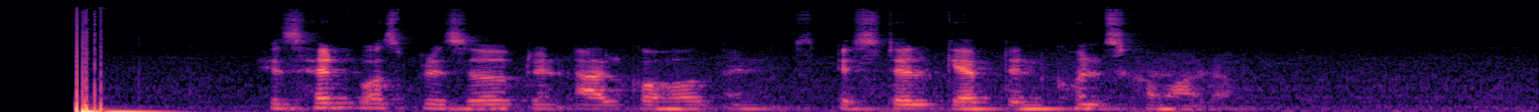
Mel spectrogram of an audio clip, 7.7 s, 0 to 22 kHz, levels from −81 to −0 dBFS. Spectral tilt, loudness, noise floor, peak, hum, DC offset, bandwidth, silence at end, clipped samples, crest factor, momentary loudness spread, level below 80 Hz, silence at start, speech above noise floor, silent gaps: -5 dB/octave; -28 LUFS; -54 dBFS; -4 dBFS; none; under 0.1%; 16 kHz; 1.55 s; under 0.1%; 22 dB; 16 LU; -34 dBFS; 0.4 s; 24 dB; none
